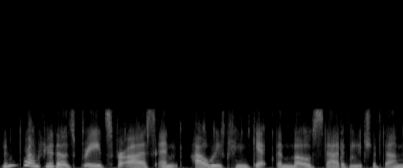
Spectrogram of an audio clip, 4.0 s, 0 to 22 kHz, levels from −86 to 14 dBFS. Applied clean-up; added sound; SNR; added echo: neural diffusion model UNIVERSE++.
